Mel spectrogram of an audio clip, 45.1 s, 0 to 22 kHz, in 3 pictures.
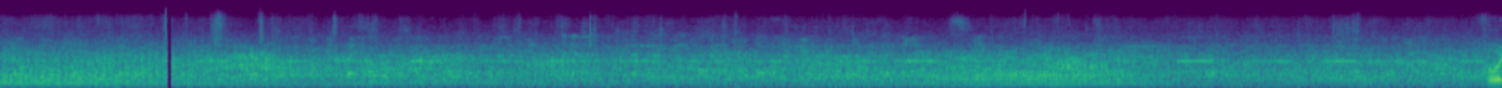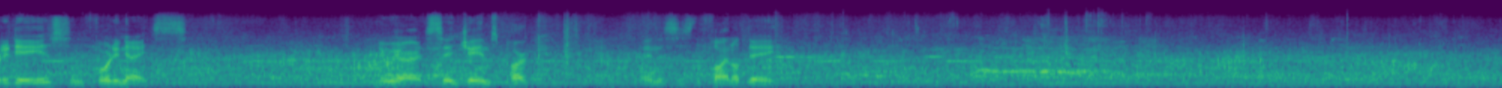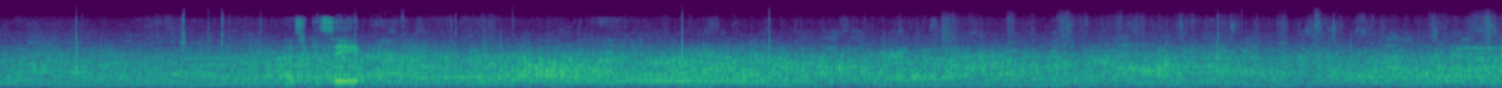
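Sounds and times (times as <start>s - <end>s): distant voices: 0.0s - 45.0s
engine drone: 0.0s - 45.0s
reversing alarm beeps: 11.2s - 15.7s, 22.8s - 25.4s
people talking: 13.2s - 17.0s, 18.8s - 28.8s, 32.8s - 34.3s.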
